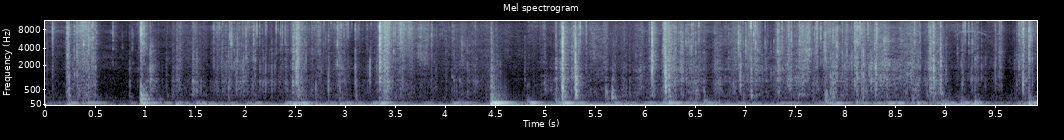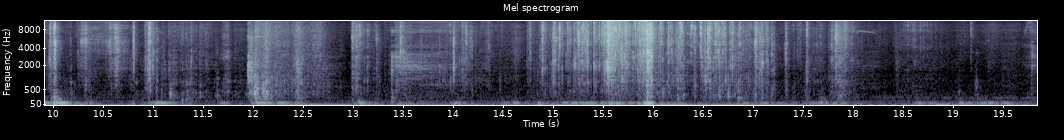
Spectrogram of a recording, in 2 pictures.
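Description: Hands tearing open and crinkling the plastic wrapping of a box of trading-card packs, with scattered clicks and rustles of handling, louder crinkling for a couple of seconds near the end.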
